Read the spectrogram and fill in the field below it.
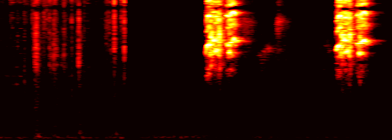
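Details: Pet green-cheeked conure (Pyrrhura molinae) in Aichi, Japan, gives two loud, harsh screeches about a second apart: a contact call to its companion budgies that it cannot see.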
